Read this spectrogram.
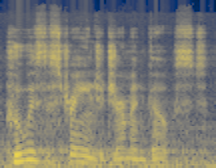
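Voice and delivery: low, measured suspense narrator; low-pitched serial announcer teasing the next episode; dramatic episode outro. Acted. Game master reads closing narration.

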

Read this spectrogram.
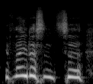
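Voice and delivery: lightly voiced Marie, quick and high; quoting Marie.

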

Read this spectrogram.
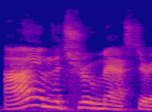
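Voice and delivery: ordinary delivery

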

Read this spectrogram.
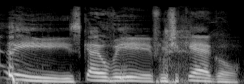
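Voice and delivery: hammed-up Italian New Yorker; mock New York wise-guy ribbing; New York accent. Illustrator ribbing the Chicago guy, New York accent. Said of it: "like, a New York accent".

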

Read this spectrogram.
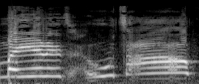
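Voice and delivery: stretched-out high greeting; drawn out, delighted to hear her; slow surprised greeting. Acted. GM NPC greets caller warmly.

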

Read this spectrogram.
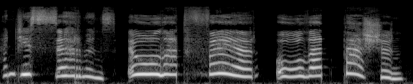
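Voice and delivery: high, loud, drawn-out indignation; betrayed wife in full fury; outraged accusation. A narrator's reading. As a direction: hurl each phrase, stretched and high. Missus Hughes accuses the false minister.

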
